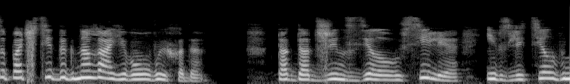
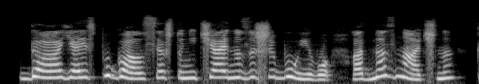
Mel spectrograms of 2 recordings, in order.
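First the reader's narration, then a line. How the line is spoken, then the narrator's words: Shouted reply. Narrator (Russian): кричал в ответ Джин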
